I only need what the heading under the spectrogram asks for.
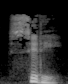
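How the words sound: The t is voiced and tapped like a quick d. "voiced and even tapped, as in American city"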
